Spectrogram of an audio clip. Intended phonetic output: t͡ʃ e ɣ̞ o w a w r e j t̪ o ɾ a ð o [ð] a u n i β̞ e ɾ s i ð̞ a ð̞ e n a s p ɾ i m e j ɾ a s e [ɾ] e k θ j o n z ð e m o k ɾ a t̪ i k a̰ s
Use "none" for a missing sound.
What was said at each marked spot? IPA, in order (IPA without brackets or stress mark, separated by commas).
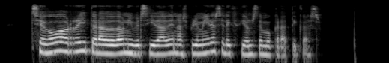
ð, l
